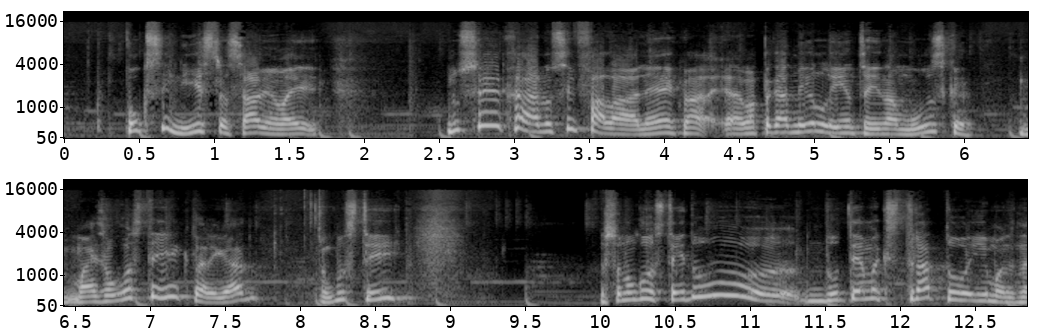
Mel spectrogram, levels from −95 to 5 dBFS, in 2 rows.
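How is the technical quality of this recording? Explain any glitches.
No technical glitches can be heard anywhere in the recording, and the signal stays steady and intact throughout.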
